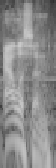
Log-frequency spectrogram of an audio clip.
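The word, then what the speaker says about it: allicin: sulfuric compound called Alice Allison it's not spelled like the woman's name but it's pronounced Allison um some people song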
